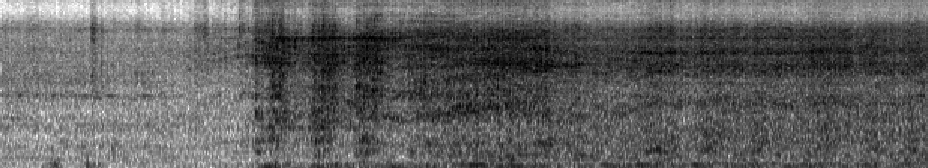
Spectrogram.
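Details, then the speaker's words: TVS Scooty Pep after oil ran out caused tractor-like noise, rebuilt with new bore kit, piston and timing set: starts and settles into even, steady idle with no knocking or clatter; runs smooth. "इस तरीके से engine आगे set करेंगे बोले तो इस तरीके से इंजन स्मूथ चलती।"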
